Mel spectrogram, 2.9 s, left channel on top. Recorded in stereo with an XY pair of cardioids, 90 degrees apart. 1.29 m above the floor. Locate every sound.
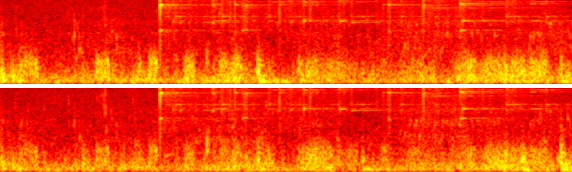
0.8 s keys jangling: 5° left, 1.1 m; by 2.8 s 10° right, 2 m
